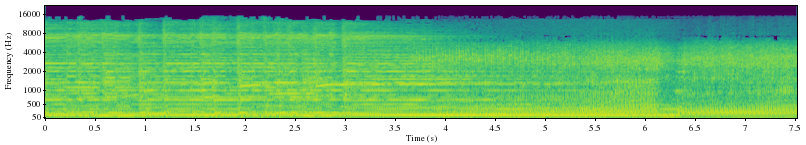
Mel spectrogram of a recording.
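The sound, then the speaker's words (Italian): A motorcycle engine roars loudly, its buzzing tone holding steady before easing off and fading as the bike pulls away. No one speaks. “Quello che più mi piace nel sentire intanto questa moto che scorre via”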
